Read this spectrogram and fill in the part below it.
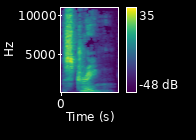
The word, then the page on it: string: British English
